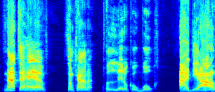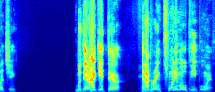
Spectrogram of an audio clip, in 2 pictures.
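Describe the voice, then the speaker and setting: A man with a booming, very bright and forceful voice delivers a loud, slangy rant, repeating himself for emphasis. His pitch sits in an ordinary middle range, and the recording is close and dry. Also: very animated, measured pace, long pauses, no room sound. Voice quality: big booming voice. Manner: loud, slangy, repetitive, heated. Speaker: commentator reacting to a clip. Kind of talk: ranting reaction commentary. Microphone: desk microphone.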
